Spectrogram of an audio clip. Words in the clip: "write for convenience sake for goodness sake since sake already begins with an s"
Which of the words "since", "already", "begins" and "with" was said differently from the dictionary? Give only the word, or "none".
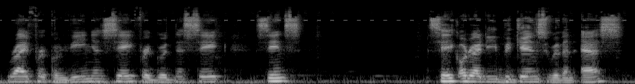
begins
